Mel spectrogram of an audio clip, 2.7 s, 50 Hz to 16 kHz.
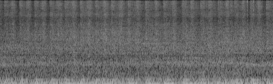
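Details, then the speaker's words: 2006 Jeep Commander 4.7L V8 with misfire code P0300, no RPM signal, and an engine computer already replaced with the same result: running like a jerk, an uneven, lumpy, stumbling idle that surges and dips. "now the car running like a jerk"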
